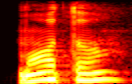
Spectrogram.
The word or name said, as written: batailler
